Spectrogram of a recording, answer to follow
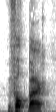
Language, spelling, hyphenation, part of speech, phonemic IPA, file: Dutch, vatbaar, vat‧baar, adjective, /ˈvɑt.baːr/, Nl-vatbaar.ogg
- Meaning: susceptible, receptive, liable: 1. prone to certain behaviours 2. easily damaged or afflicted by disease 3. well-disposed to certain things, notion or actions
